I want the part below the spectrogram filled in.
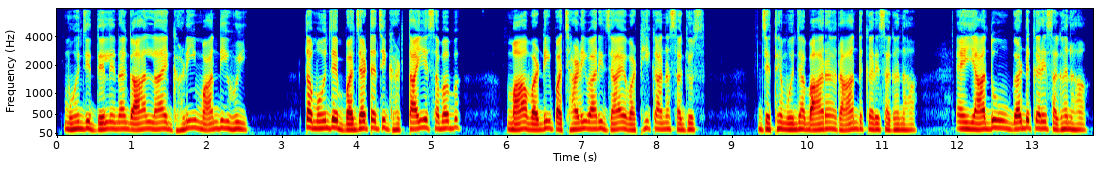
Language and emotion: Sindhi, sad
